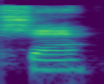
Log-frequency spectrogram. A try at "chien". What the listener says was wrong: No, you said oak. Be careful. Chien, chienne. If you say chêne, that means an oak tree. There's a difference in pronunciation. Chien, chienne. You hear the I? Chien. Chêne is an oak tree. You hear the difference? Chien, chêne.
